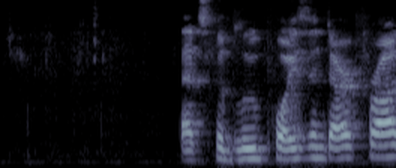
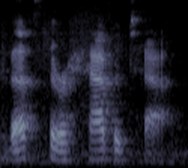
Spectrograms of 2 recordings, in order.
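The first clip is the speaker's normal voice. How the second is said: ordinary talk, nothing marked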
